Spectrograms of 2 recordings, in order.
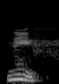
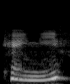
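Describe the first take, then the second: First: The word starts with an N sound. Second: The word starts with a sounded K. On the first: The speaker calls it right. "we pronounce nif because the letter K is invisible" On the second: The speaker calls it wrong. "we don't pronounce canif"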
